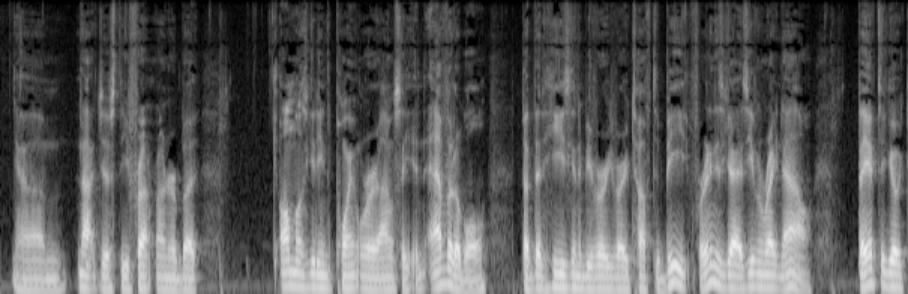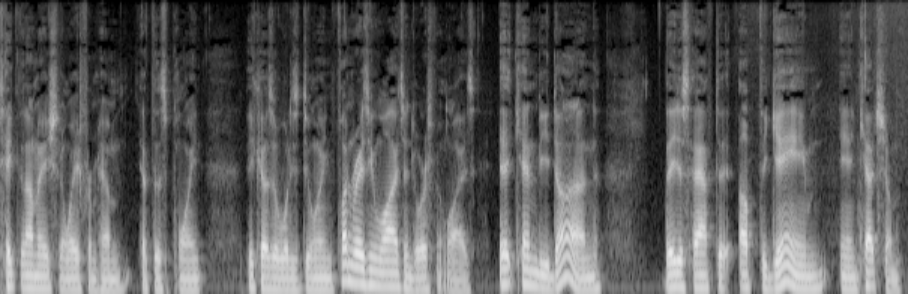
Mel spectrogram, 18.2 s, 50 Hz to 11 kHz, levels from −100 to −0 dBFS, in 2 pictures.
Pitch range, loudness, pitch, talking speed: 90-105 Hz, -18 LUFS, 100 Hz, 240 wpm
